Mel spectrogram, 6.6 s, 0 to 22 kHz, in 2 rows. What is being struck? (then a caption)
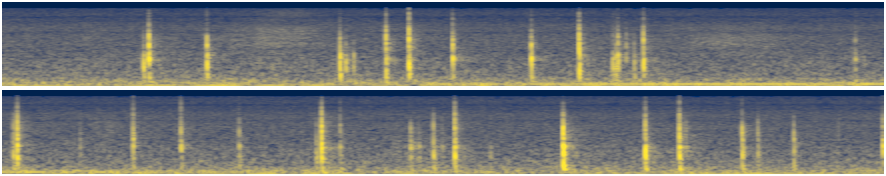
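Tablet glass touchscreen. Long red nails tap on the glass touchscreen of a white iPad lying flat, making about 25 sharp, bright clicks in an uneven rhythm. Each tap is very short and dry, heard over a quiet, faint low hum.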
